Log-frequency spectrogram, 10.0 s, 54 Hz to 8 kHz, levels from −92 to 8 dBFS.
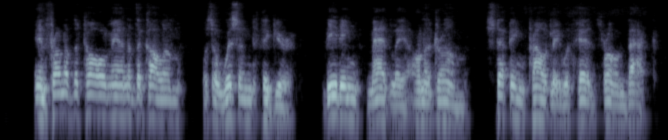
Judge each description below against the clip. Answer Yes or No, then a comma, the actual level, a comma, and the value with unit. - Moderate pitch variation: Yes, average, 3.3 semitones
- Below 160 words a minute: Yes, average, 145 wpm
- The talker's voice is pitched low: Yes, low, 115 Hz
